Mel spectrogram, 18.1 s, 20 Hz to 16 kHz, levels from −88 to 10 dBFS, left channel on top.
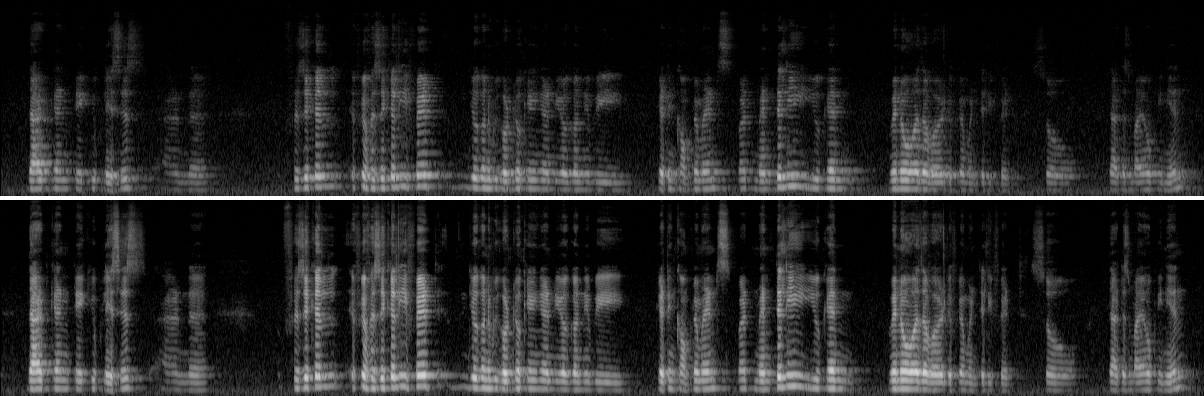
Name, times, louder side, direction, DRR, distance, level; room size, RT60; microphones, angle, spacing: voice 1, 0.4-1.3 1.6-2.0 2.5-3.1 4.4-6.5 6.9-9.3 9.9-12.8 13.3-15.1 15.7-16.1 16.6-17.8, right 9 dB, 75° right, 0.3 m, -24 dB
10.5 x 4.9 x 3.3 m
head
